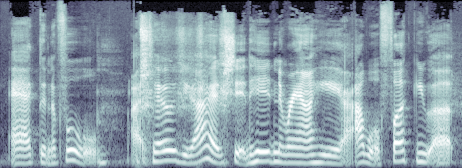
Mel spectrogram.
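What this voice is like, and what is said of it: Put-on Southern US accent. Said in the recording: “Why are you starting to talk like that? ... the accent went weird for a second ... south I'm south again”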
